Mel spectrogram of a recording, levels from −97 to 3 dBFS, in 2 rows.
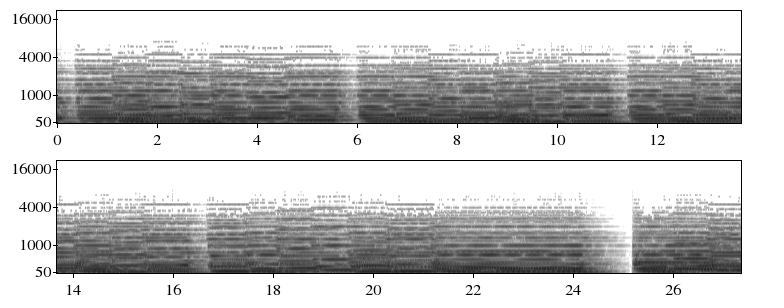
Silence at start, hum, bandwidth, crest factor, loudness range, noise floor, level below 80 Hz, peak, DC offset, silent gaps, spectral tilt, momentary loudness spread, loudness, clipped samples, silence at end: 0 s; none; 4.8 kHz; 14 dB; 2 LU; -46 dBFS; -22 dBFS; -2 dBFS; under 0.1%; none; -8.5 dB/octave; 4 LU; -17 LUFS; under 0.1%; 0 s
